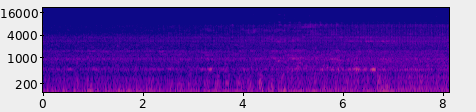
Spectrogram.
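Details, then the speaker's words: Vintage British motorcycle rebuilt from boxes, just started with the pilot circuit now working properly: deep, steady thumping idle with an even beat, no rattles or stumbles; normal idle. "you know that's the difference in the easy of ease of starting when the pilot circuit was working properly"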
